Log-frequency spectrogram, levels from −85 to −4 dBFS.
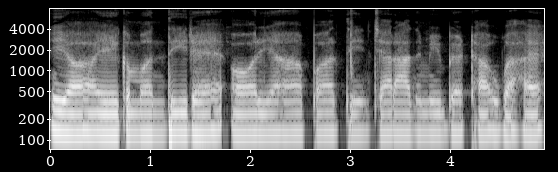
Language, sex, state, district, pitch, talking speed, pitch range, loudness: Hindi, male, Jharkhand, Deoghar, 120 Hz, 160 wpm, 120-125 Hz, -18 LUFS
